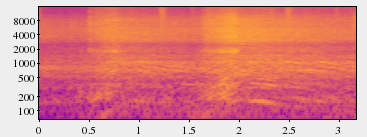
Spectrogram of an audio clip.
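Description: Regal Mist Metallic 1981 Datsun 280ZX driving past and revving, a steady engine roar that swells as it passes by and then settles, mid-distance and fairly loud, with no talk.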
